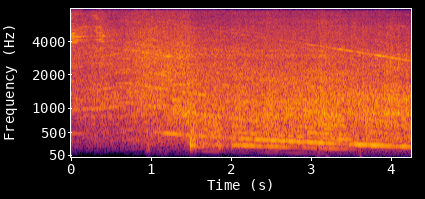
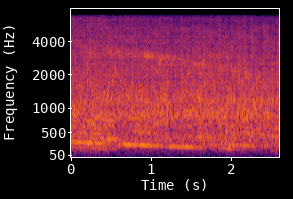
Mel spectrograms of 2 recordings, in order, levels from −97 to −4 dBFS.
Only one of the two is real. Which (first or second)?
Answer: first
